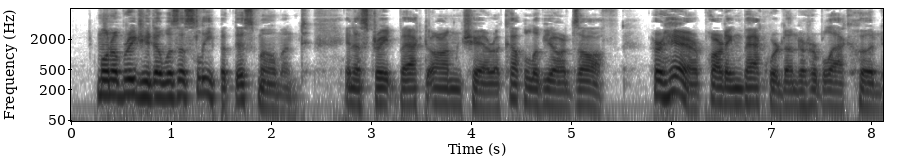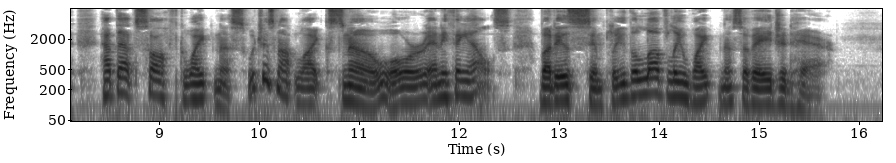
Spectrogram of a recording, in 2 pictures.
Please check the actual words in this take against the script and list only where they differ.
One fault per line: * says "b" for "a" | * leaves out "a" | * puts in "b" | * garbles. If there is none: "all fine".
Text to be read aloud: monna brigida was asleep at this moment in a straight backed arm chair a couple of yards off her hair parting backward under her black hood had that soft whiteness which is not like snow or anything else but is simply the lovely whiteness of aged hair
all fine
